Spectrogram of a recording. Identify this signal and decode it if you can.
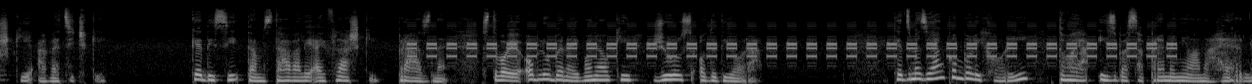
Telephone call progress tone (North American plan), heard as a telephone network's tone, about 1400, 2050, 2450, 2600 Hz, 0.1 s on and 0.1 s off, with speech in Slovak. Off-hook warning tone.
